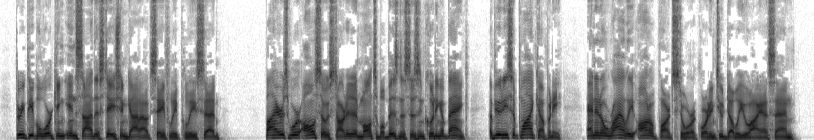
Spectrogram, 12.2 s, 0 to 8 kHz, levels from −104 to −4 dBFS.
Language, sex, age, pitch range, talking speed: English, male, 40-59, 105-145 Hz, 165 wpm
